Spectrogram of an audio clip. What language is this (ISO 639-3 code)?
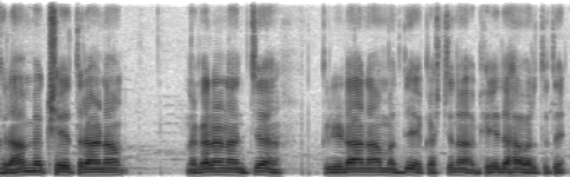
san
